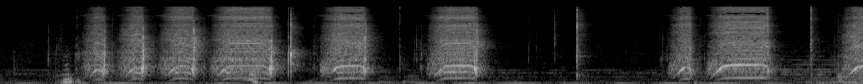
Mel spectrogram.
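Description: Bosch GSR 120-LI 12 V cordless drill/driver run in a string of short trigger pulls, about one a second, its motor whine rising, holding and dropping off each time. It is freshly reassembled after a gearbox repair and runs smoothly.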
